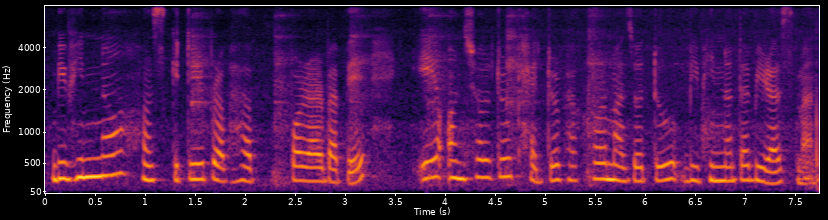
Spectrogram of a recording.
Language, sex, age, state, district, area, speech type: Assamese, female, 18-30, Assam, Morigaon, rural, spontaneous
